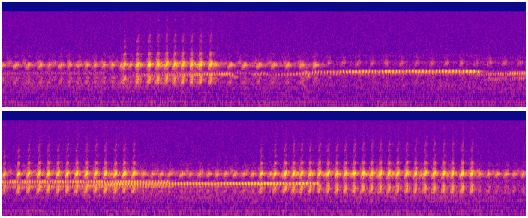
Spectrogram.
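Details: Tree frogs singing in a pond on an April night in north-east Italy: loud bursts of rapid, rattling pulses repeated in bouts, over a steady chorus hum, with long, even, high trills of mole crickets between bouts.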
